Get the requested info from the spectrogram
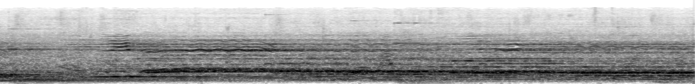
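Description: Operatic classical music playing over the show's sound system. About a second and a half in, a singing voice rises to one long note with vibrato and holds it.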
